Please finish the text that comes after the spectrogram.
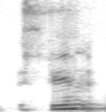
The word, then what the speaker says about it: sign: Sign a contract. No, we don't Say. sing.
